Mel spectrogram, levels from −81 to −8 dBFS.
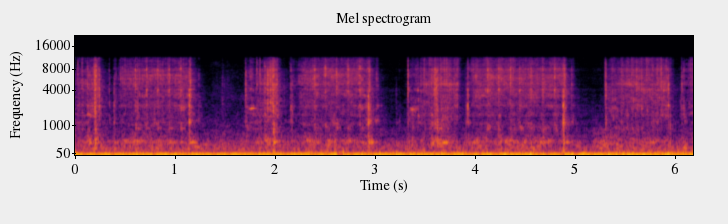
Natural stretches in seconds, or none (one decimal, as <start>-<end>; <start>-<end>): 0.0-2.4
